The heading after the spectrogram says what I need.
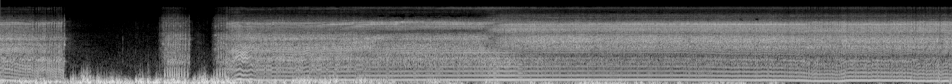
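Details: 2006 Traxxas Nitro 4-Tec 3.3, 17 years old, keeps dying; the owner suspects a carb issue and is leaning the low-speed needle in tiny steps. A screaming steady high pitch sags briefly; the mixture is still off and it won't hold idle.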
